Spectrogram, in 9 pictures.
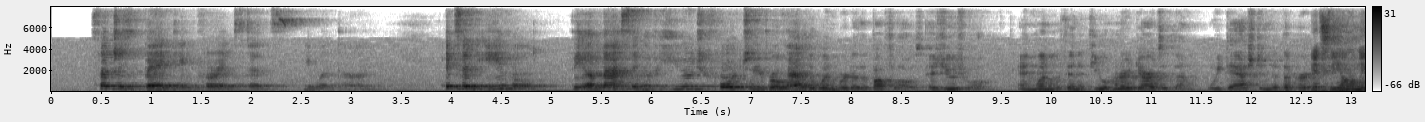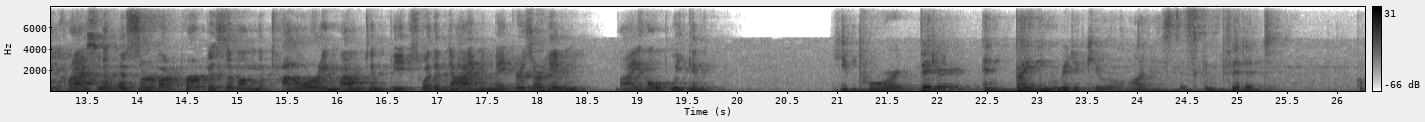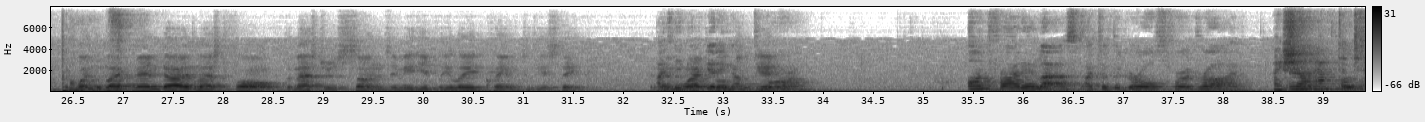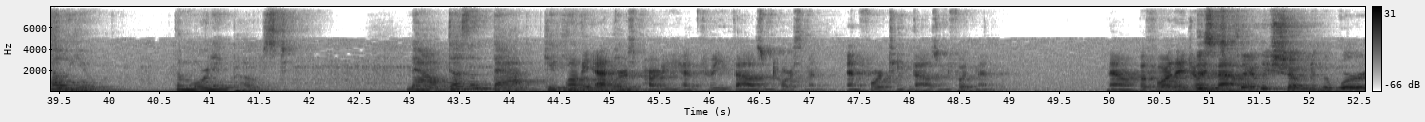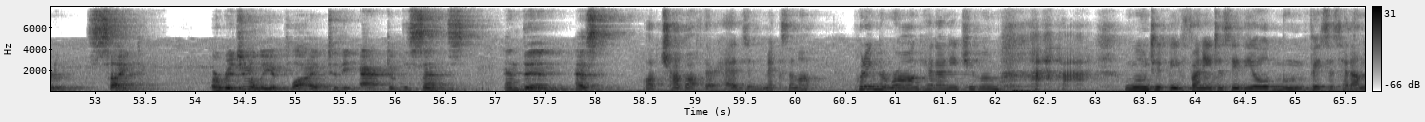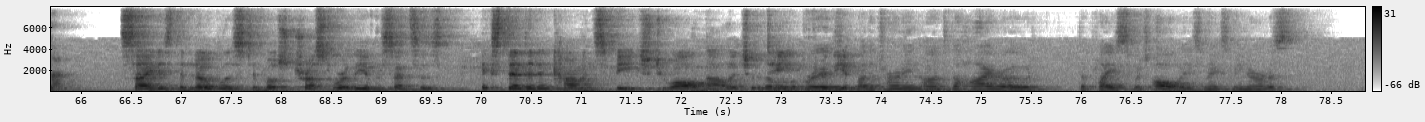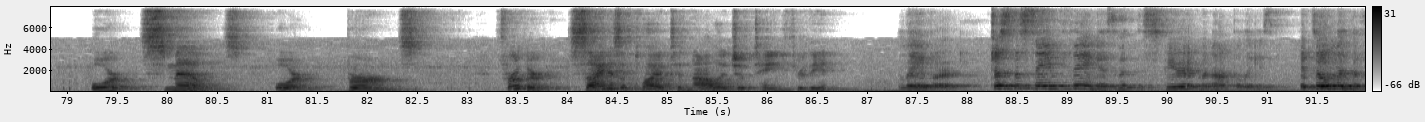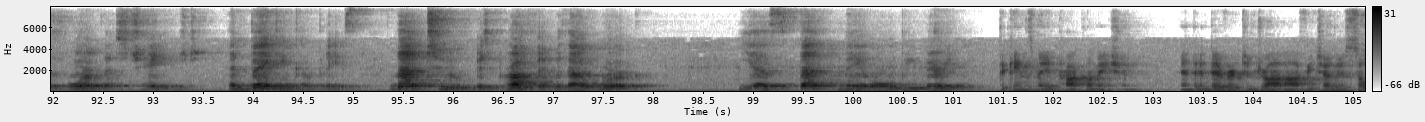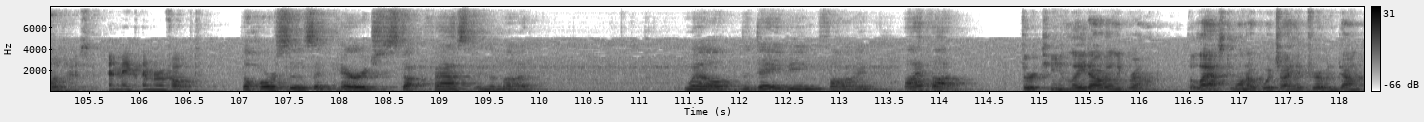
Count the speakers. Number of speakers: ten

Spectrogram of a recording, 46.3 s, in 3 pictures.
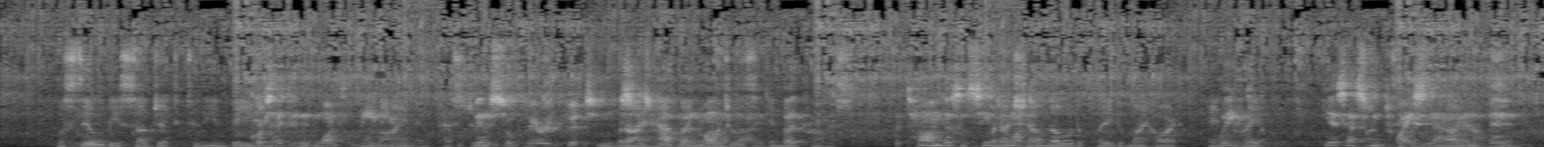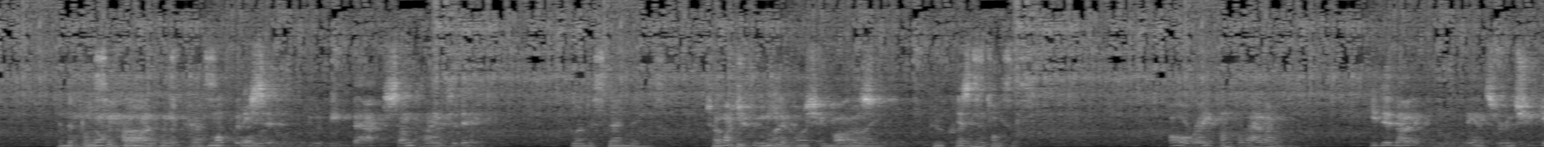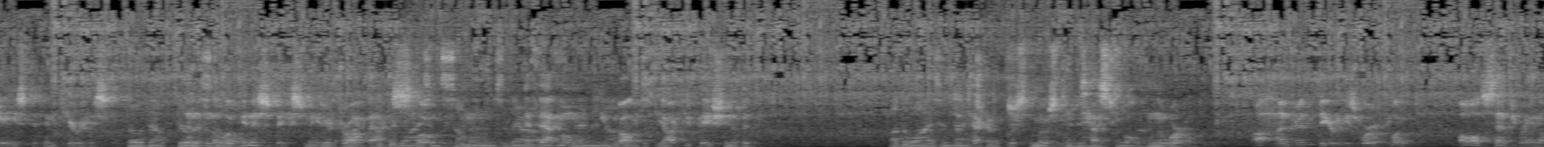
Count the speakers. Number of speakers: two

